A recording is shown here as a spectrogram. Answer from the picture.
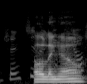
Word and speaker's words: Olingo: Olingo? Yeah, like because it's O0O. And Ling is 0 in Chinese, in Mandarin.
